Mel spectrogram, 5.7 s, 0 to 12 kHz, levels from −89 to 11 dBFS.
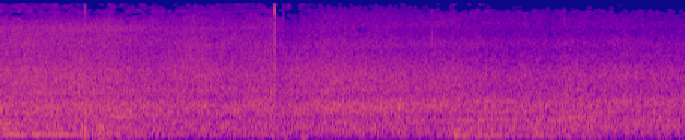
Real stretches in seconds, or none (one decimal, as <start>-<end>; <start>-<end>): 2.1-3.9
